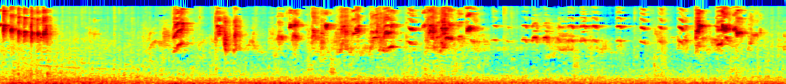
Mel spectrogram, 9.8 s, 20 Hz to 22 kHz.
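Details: Several lovebirds in a breeding aviary, 22 November 2024. A loud, shrill opening call is followed by nearly continuous, busy high chirping and twittering in overlapping bursts throughout, over a low hum.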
